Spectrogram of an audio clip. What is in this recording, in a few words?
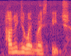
Voice Acting, es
